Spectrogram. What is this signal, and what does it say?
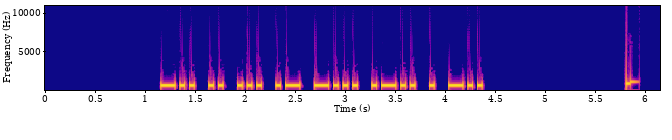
Morse code, heard as a keyed tone, about 25 wpm, 690 Hz. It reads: DISABLED
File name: 8 Letter Words - First 3 Letters Given - 25wpm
